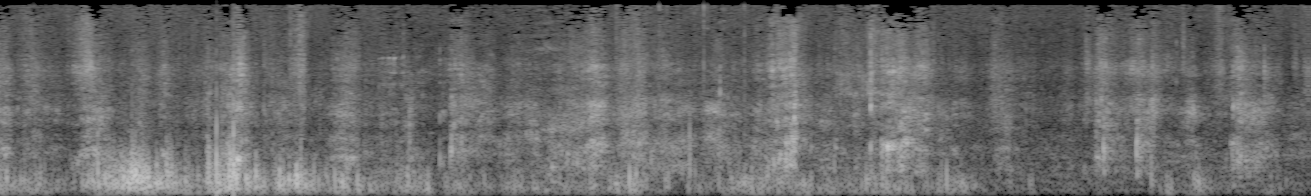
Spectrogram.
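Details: Brindle Spanish Mastiff making quick, agile moves; low, throaty bursts come in loose clusters, strongest near the start, then scattered rough sounds with background noise.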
